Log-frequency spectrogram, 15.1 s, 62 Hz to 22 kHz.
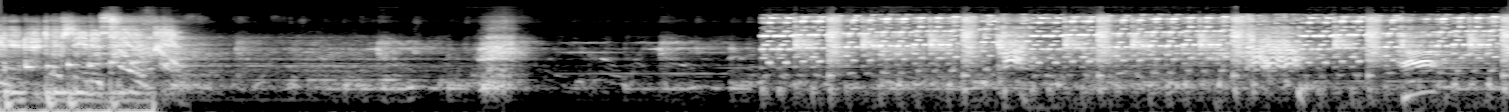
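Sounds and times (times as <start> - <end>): electronic music with a beat: 0.0 - 2.0, 7.6 - 15.0.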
